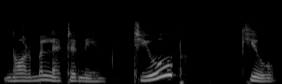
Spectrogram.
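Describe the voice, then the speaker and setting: A woman's voice: fairly low pitch, very animated, unhurried, a little mellow, breathy edge, no room sound, highs cut off. A woman teaching a phonics lesson, sounding out letters one at a time and then blending them into whole words. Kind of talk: slow step-by-step phonics lesson.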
